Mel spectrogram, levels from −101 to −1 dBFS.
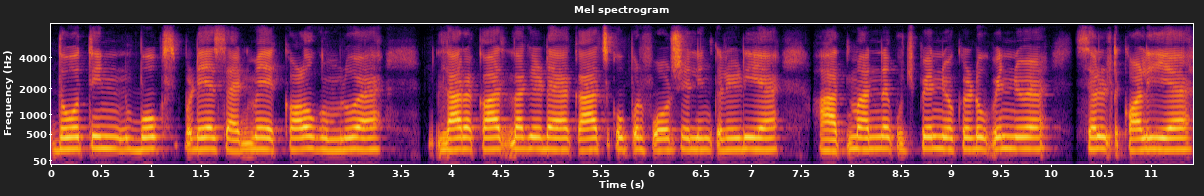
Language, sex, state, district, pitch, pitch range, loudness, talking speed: Rajasthani, male, Rajasthan, Nagaur, 215 Hz, 210-220 Hz, -17 LUFS, 175 wpm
